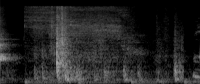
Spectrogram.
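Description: Rustling of a gift box and the plastic-wrapped toy ball inside it as it is lifted out, with a light knock about half a second in.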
